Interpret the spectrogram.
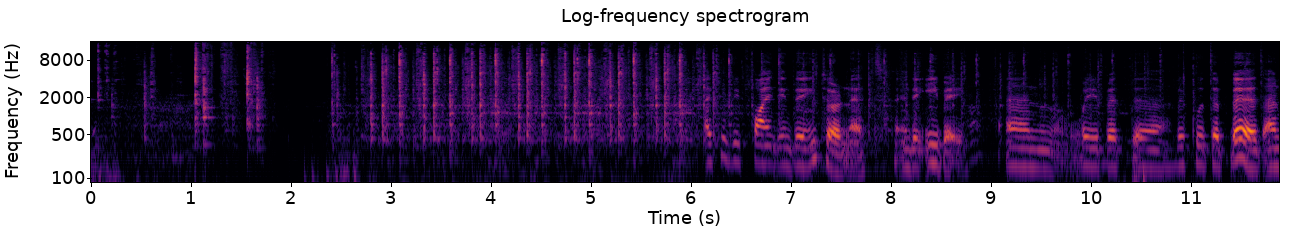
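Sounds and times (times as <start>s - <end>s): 
150-year-old manual treadle sewing machine running: 2.4s - 11.8s
person talking: 6.1s - 11.8s.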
